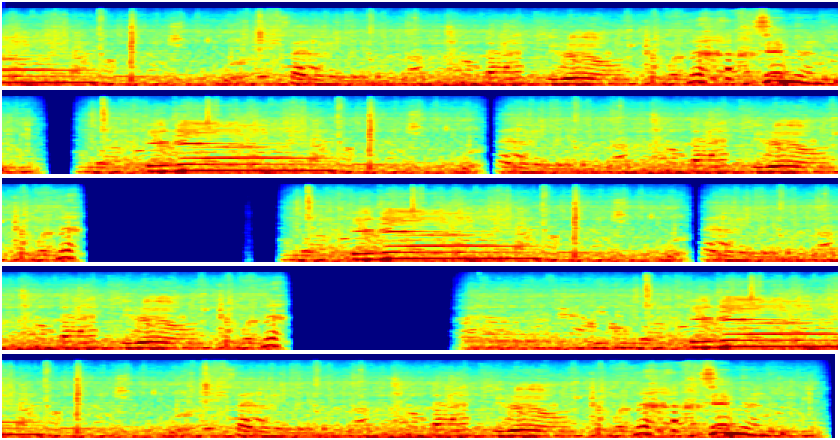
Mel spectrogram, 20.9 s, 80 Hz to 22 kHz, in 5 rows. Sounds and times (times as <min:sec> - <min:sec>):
Speech: 0:00.0 - 0:08.8, 0:09.8 - 0:14.0, 0:14.8 - 0:20.8.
